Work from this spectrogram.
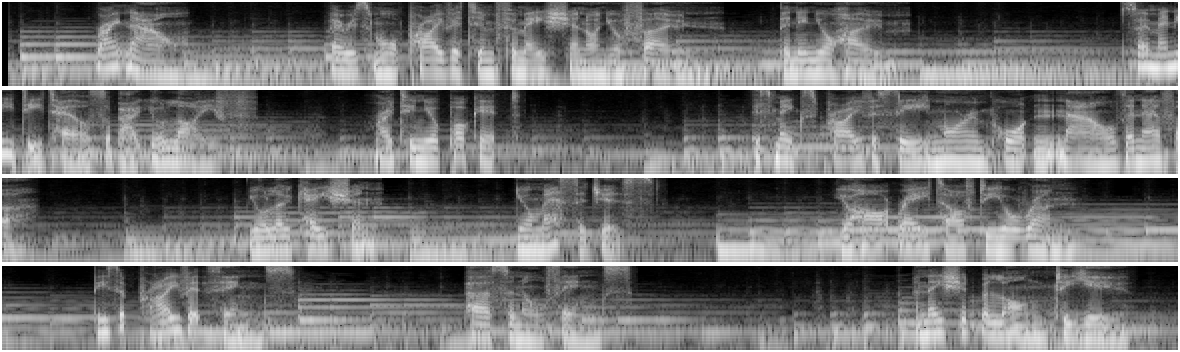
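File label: Apple iPhone Ad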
